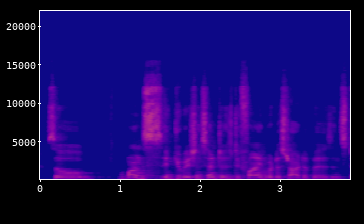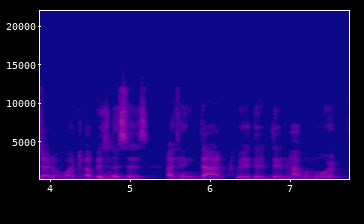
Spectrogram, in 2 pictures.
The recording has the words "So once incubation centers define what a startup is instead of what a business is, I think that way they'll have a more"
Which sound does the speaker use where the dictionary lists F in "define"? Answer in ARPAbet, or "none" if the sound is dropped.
F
